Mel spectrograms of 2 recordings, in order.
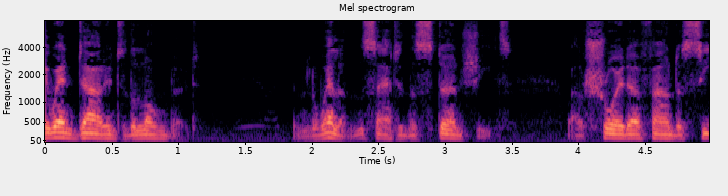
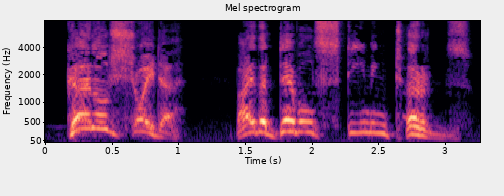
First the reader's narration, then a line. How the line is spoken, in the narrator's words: Cumbrae roared as he recognised him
